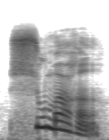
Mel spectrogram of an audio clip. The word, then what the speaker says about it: sous-marin: Sous-marin. Okay, so EN here. Un, rein, marin. All right, and remember, sous, okay, final S not pronounced, so S-O-U, sous, sous-marin.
